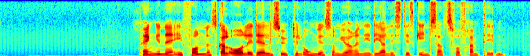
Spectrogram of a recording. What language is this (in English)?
Norwegian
